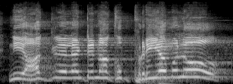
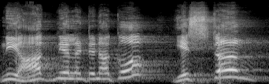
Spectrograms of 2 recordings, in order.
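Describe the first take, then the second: First: Louder, higher repeat; louder, higher psalmist cry; rising fervor. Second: Slow, deliberate declaration; slow psalmist devotion; slow fervent quote. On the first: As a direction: lift the same line up with passion. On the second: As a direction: lay out each word slowly. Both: Acted. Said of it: "అని అంటున్నాడు".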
